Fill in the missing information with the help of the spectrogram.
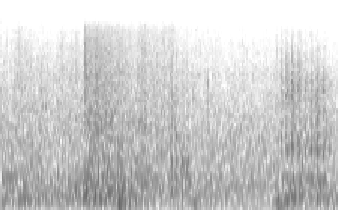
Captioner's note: splash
